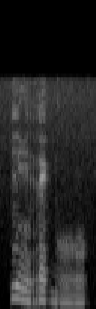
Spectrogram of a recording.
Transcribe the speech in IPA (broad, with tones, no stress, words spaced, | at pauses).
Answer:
jĩ˦˨re˦ɡ͡buː˨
